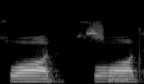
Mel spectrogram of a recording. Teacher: সাদ উচ্চারণে صاد মুখটা একটু গোল হতে ধরবে, পুরোপুরি গোল হবে না صاد ওয়াওয়ের মতো, সাদ অল্প একটু গোল صاد হবে এবং মোটা উচ্চারণ হবে।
